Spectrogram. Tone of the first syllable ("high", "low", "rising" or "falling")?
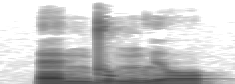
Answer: low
